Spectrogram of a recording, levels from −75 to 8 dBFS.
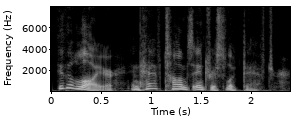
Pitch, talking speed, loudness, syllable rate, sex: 155 Hz, 225 wpm, -19 LUFS, 6.6 syllables/s, male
